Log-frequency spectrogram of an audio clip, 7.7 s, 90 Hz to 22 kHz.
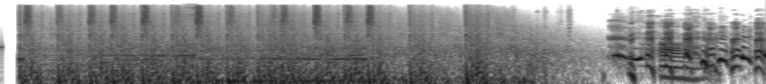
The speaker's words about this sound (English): insert a gunshot. Insert like a very hood like Detroit Trill sort of gunshot 808.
